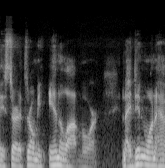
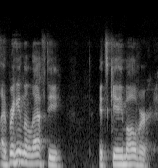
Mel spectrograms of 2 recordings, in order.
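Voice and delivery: flat, emotionless put-on voice, higher pitched; 4 semitones higher than usual. Retelling what the manager said at the batting cage: imitating Jim Leyland, deadpan. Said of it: "dead, straight face, no emotion whatsoever".

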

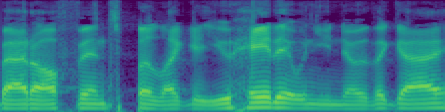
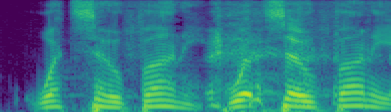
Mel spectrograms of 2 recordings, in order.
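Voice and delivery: put-on country accent, higher pitch; 5 semitones higher, 5 dB louder than usual. Retelling what he asked the laughing players on the sideline, his country accent. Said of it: "in his country accent".

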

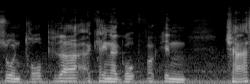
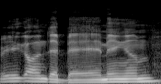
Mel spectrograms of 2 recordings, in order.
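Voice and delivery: put-on louder Scouse accent; 5 dB louder than usual. Speaker saying where they're headed, suddenly in a Scouse accent. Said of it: "I said Birmingham in a Scouse accent".

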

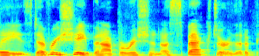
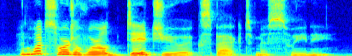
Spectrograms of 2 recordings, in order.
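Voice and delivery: mock frosty, chilling, very icy, cold tone. Retelling a remark Mister Royce once made: very icy voice imitating Mister Royce. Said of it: "he said in a very icy voice".

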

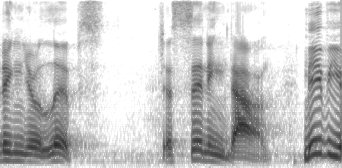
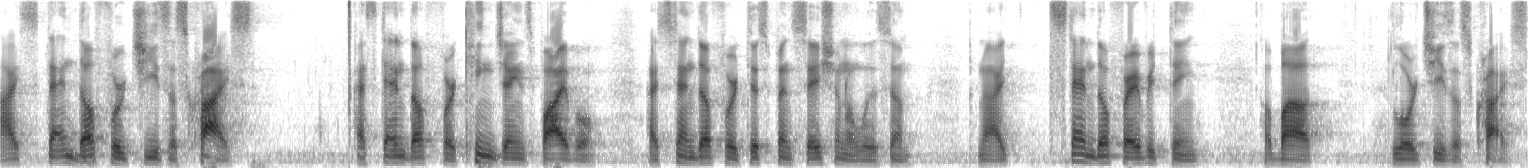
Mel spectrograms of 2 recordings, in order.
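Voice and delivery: plain

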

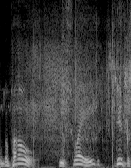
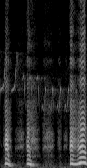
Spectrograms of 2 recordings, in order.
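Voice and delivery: stammering, much higher pitch; 8 semitones higher than usual. Narrator reading Steve's reply when Stan asks what's the matter, stammering. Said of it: "stammered Steve".

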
